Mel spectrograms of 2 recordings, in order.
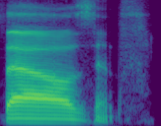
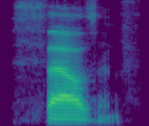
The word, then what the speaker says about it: thousandth: to pay attention to when you're saying thousandth you're going to notice that the first syllable is your stress so that means that your second syllable is not stressed so that means our first syllable needs to be higher in pitched thou thou and in your second syllable needs to be lower pitch and thousands thousandth okay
